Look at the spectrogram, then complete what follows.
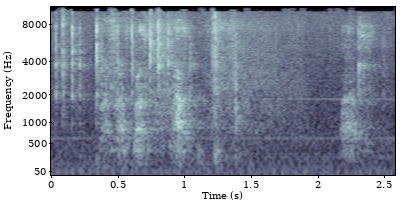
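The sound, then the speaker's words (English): A toy dog gives a run of short, high, tinny whimpers and yips, a quick cluster of cries followed by a pause and one more drawn-out whine. “Shall we switch him off now because he's a bit tired? Why? He's a bit tired now. Look, I think the dog's hungry.”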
